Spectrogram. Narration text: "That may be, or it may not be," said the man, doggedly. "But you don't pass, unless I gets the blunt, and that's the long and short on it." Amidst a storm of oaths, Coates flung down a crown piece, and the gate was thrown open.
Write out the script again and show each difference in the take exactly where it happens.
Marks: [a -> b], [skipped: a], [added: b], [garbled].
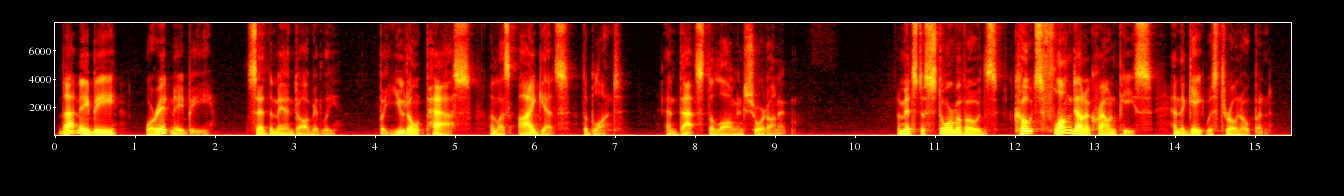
"That may be, or it may [skipped: not] be," said the man, doggedly. "But you don't pass, unless I gets the blunt, and that's the long and short on it." Amidst a storm of oaths, Coates flung down a crown piece, and the gate was thrown open.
